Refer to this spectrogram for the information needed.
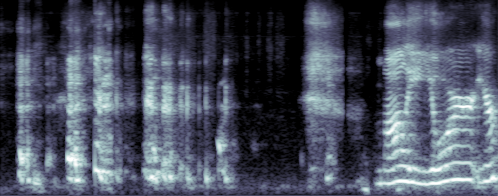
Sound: all laughing

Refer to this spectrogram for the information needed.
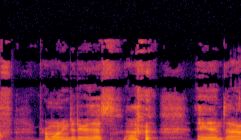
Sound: laugh

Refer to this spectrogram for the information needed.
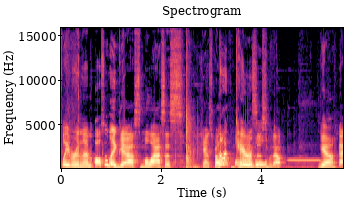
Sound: with disgust

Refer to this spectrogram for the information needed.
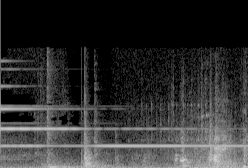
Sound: elevator bell; door opens

